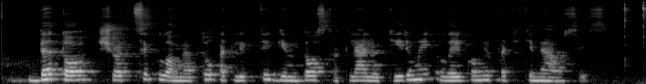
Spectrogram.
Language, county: Lithuanian, Kaunas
